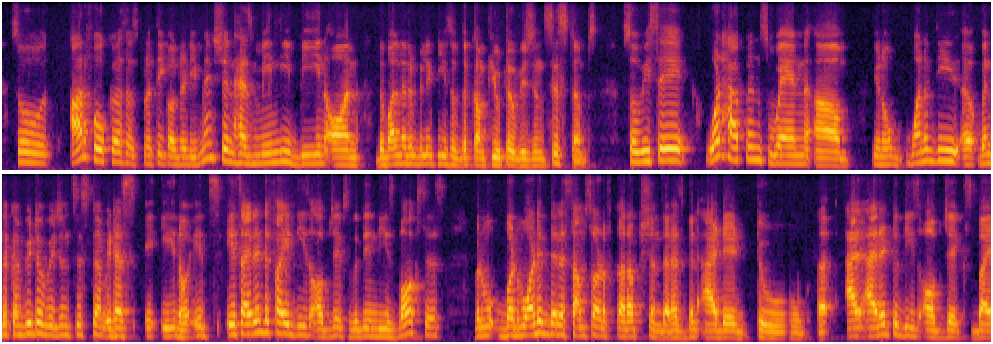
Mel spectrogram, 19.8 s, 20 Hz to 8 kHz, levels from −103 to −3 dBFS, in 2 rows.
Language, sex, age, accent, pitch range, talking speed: English, male, 20-39, Indian, 135-180 Hz, 210 wpm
